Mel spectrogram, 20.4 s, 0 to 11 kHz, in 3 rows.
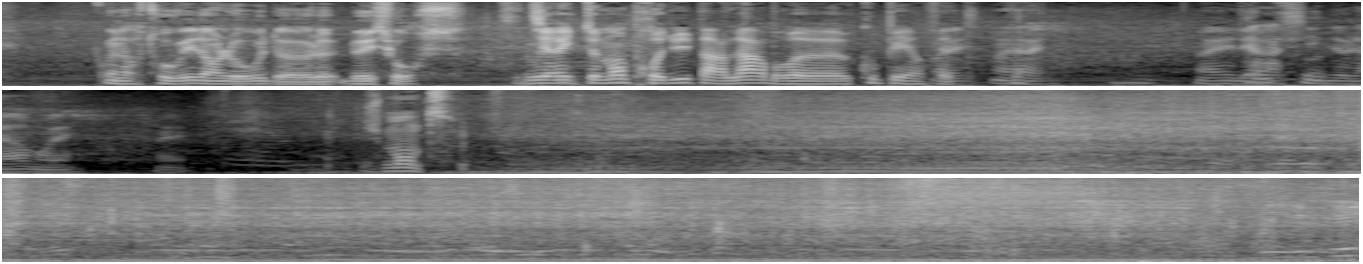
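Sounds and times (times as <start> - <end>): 
speech: 0.5 - 5.3, 6.0 - 7.2, 8.6 - 9.7, 13.2 - 14.9, 19.9 - 20.3
road traffic noise from passing cars: 8.1 - 20.3.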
